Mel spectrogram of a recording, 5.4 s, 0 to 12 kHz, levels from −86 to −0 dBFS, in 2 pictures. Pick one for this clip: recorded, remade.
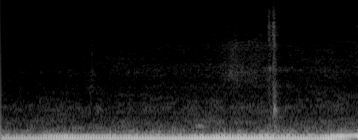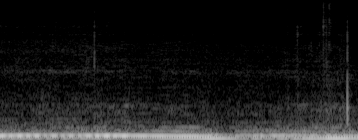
remade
